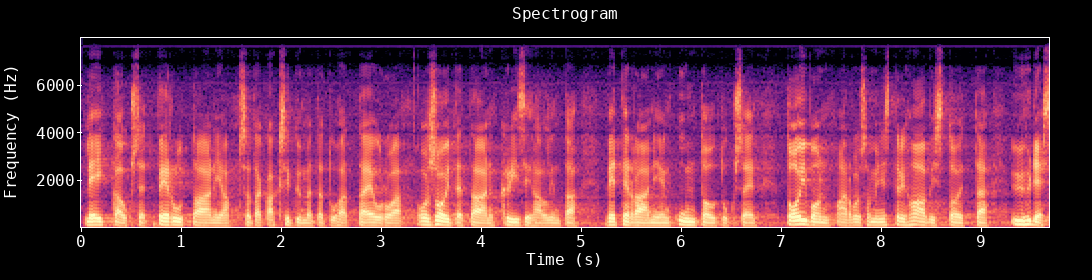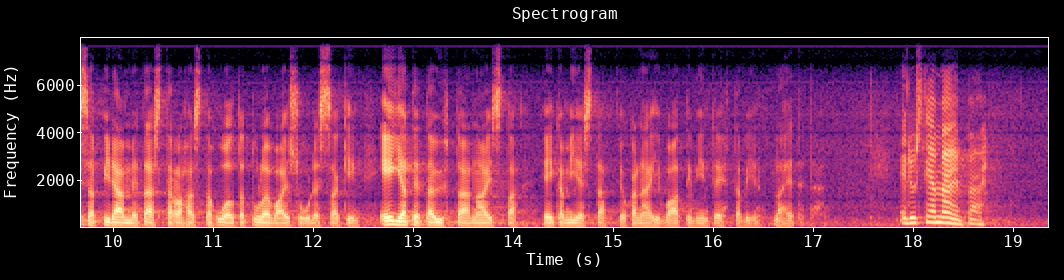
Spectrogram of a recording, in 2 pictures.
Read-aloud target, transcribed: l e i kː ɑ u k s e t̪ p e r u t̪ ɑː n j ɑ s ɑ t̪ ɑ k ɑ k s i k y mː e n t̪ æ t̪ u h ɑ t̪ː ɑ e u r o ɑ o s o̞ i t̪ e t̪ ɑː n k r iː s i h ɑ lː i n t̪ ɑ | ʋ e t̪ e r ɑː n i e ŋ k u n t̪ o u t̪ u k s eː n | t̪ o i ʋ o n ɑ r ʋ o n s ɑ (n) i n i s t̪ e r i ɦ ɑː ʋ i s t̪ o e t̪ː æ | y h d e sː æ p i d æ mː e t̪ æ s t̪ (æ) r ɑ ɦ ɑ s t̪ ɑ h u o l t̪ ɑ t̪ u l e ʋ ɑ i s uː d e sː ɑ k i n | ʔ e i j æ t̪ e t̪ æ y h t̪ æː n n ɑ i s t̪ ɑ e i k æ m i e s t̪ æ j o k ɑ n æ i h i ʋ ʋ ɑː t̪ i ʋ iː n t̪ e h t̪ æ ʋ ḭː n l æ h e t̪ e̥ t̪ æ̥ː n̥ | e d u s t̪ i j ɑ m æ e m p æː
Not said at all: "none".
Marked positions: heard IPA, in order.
m, æ

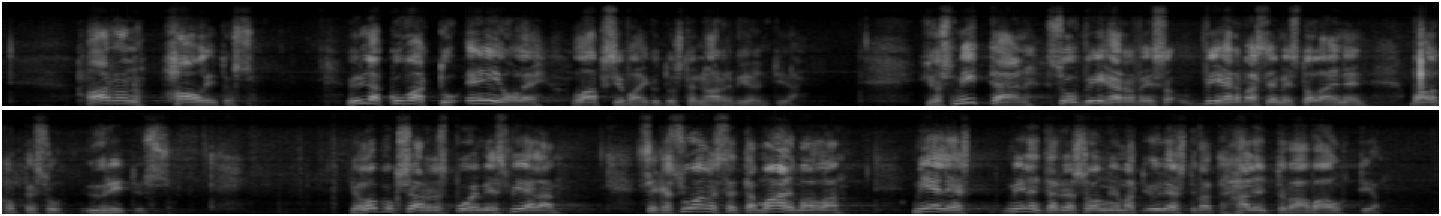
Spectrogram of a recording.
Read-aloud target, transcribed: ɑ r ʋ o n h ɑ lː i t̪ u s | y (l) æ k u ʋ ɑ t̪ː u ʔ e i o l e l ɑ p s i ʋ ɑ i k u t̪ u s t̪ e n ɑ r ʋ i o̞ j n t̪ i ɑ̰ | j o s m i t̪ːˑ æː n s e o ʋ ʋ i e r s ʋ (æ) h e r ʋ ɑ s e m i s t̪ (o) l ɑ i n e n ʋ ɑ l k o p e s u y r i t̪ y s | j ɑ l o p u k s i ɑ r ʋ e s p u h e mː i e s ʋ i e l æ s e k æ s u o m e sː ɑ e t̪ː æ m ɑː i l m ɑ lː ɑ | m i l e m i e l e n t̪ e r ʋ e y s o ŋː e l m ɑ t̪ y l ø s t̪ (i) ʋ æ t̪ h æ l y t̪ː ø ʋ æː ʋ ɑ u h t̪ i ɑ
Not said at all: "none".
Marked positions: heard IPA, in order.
lː, i, o, y

